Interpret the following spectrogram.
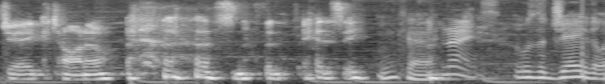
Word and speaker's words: Caetano: name no it's not it's just Jake tano okay it was the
